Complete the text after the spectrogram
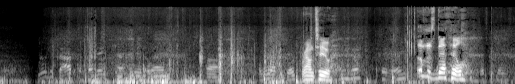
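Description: Footsteps crunch on snowy, stony ground.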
